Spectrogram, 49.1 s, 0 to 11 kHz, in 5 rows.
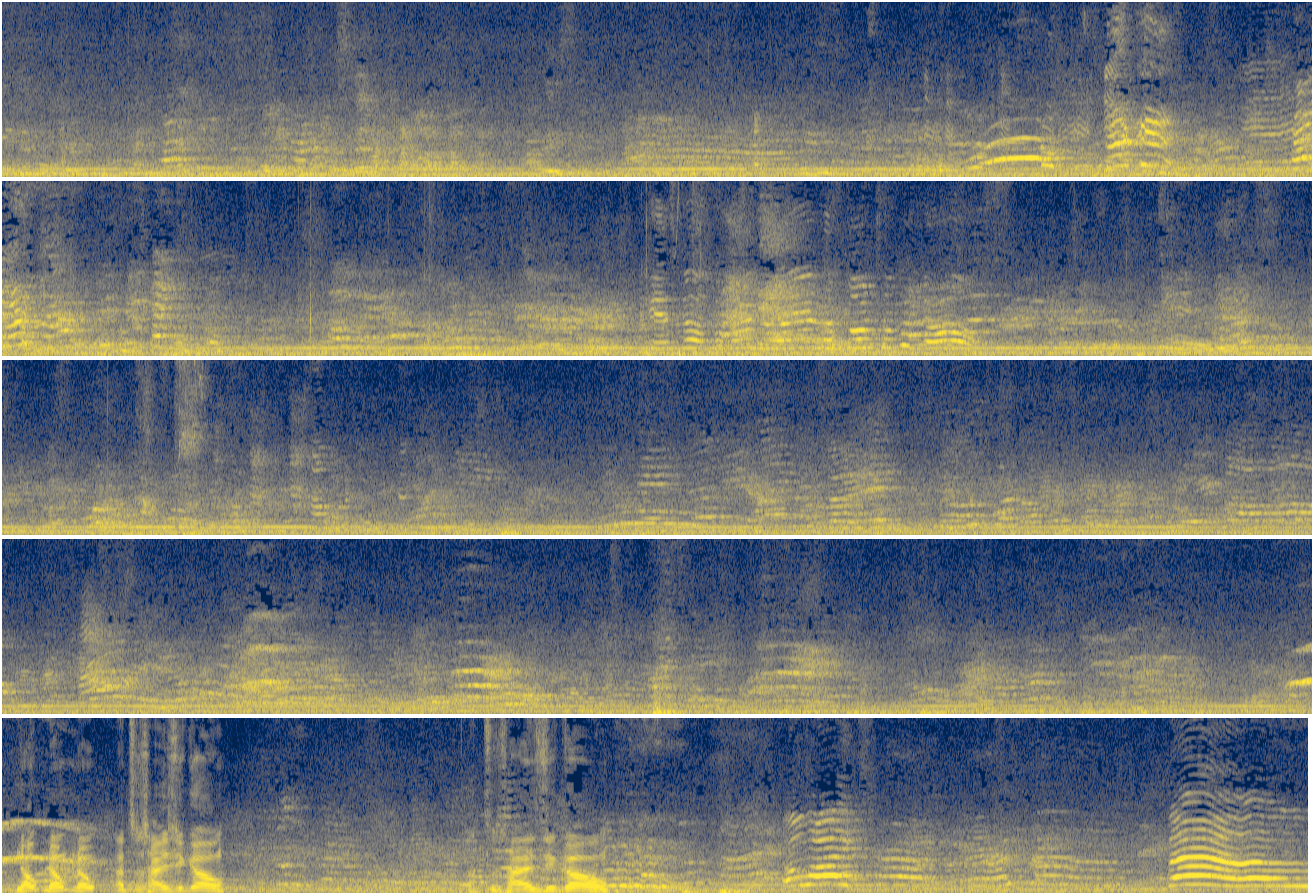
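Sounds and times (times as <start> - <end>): faint hum: 0.0 - 43.1
children calling and shouting: 0.0 - 49.0.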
